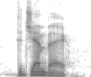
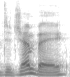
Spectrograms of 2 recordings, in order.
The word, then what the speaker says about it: djembe: A djembe or djembe. I think the D is silent. Djembe.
